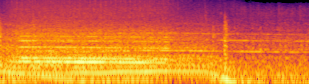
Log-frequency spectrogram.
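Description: A car engine hums as a car drives along a street.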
